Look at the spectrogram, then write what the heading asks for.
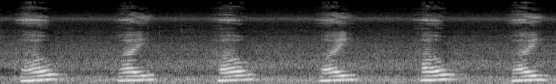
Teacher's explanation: या साकिन है, या साकिन से पहले ज़बर आ रहा है, यालीन हो रहा है, लिहाजा यालीन को बगैर खींचे बगैर झटका दिए नरमी से मारूफ पढ़ेंगे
